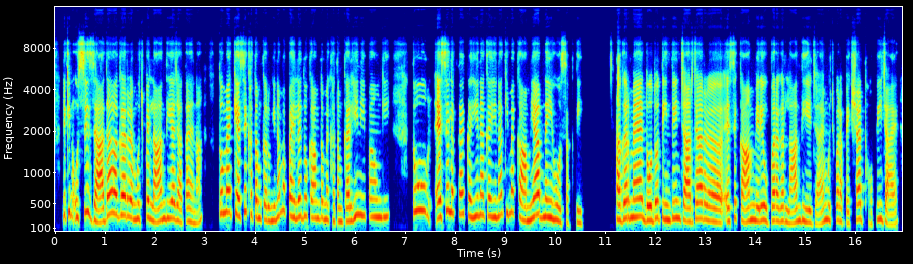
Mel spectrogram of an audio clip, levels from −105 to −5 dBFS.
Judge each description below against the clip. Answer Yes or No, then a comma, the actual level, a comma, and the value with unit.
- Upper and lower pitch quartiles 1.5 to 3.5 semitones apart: No, average, 5.0 semitones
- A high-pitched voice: Yes, very high, 255 Hz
